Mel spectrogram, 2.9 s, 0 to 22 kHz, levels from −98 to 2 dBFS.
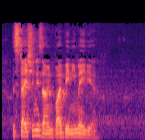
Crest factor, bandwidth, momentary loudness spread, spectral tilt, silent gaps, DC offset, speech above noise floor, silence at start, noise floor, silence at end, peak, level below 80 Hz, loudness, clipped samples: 18 dB; 11.5 kHz; 9 LU; -2.5 dB/octave; none; under 0.1%; 32 dB; 0.25 s; -50 dBFS; 0.95 s; -2 dBFS; -54 dBFS; -17 LUFS; under 0.1%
